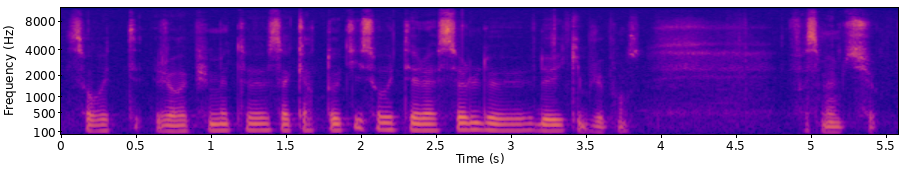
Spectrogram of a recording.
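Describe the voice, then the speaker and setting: A man's voice: medium pitch, steady tone, quick pace, darkish tone, slight background noise. A young man chatting casually as a gaming YouTuber, commenting on his game with offhand swearing and little sound effects.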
